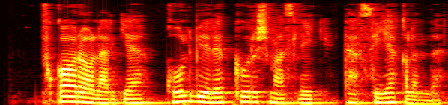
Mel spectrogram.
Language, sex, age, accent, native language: Uzbek, male, 18-24, Toshkent viloyati, Uzbek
